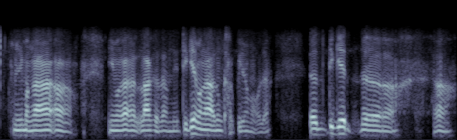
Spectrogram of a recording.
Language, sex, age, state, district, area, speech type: Manipuri, male, 18-30, Manipur, Kakching, rural, conversation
